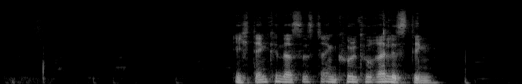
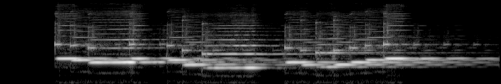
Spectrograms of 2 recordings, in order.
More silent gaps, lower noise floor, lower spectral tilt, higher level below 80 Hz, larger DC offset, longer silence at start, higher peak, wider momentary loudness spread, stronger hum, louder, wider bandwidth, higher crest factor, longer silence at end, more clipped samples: neither; first, -75 dBFS vs -70 dBFS; first, -5 dB/octave vs 3.5 dB/octave; first, -58 dBFS vs -72 dBFS; neither; first, 2.35 s vs 0.55 s; second, -12 dBFS vs 0 dBFS; second, 10 LU vs 14 LU; neither; second, -31 LUFS vs -14 LUFS; second, 14.5 kHz vs 18 kHz; first, 22 dB vs 16 dB; first, 0.55 s vs 0.05 s; neither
